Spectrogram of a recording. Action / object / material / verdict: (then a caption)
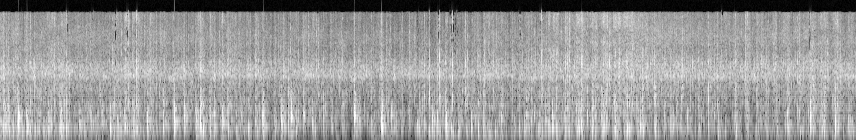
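tap / cardboard tissue box / cardboard / none. A medium rectangular cardboard tissue box with a geometric print and an oval side opening, hollow and likely partly filled with tissues, is held in one hand beside a furry windscreen microphone. It is tapped rapidly with the fingertips and nails of the other hand. The result is a fast, continuous flurry of short, hollow, papery knocks with a mid-low body and quick decay, possibly with added echo.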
